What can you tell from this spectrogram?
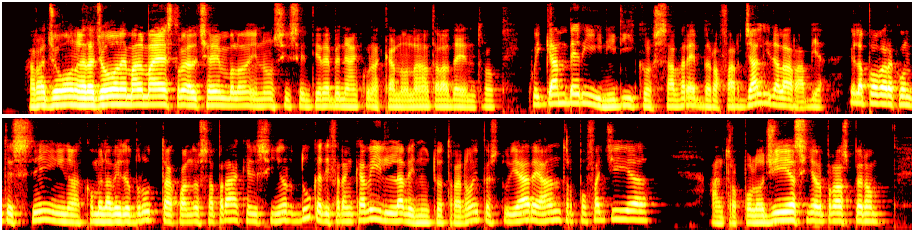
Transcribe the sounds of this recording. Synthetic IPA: rad͡ʒoːneɾad͡ʒoːnemalmaɛst̪ɾoɛalt͡ʃɛmboloenːonsisent̪iɾɛbːeneaŋkeunakanːona̰ːt̪alad̪ːent̪ɾo | kwejɡambeɾiːnid̪iːkosavɾɛbːeɾoafːa̰rd͡ʒalːid̪alːaɾa̰bja | elapɔːveɾakont̪esiːnakomelaveːd̪obɾut̪ːakwand̪osapɾak̟eilsiɲːord̪uːkad̪ifɾaŋkavilːavenuːt̪ot̪ɾanːoːjperst̪ud̪jaːɾeant̪ɾopofad͡ʒiːa | a̰nt̪ɾopolod͡ʒiːasiɲːorpɾɔspeɾo

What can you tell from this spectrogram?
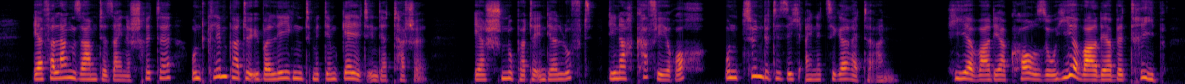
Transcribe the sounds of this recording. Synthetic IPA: ʔeːɐfɛɐlaŋzaːmtəzaɪnəʃʁ̥ɪtʰə | ʔʊntkʰl̥ɪmpɐtəʔyːbɐleːɡŋ̩tmɪt̚d̥eːmɡɛltɪndeːɐtʰaʃə̰ | ʔeːɐʃnʊpɐtəɪndeːɐlʊftd̥iːnaːχkʰafeːʁɔχ | ʔʊnt̚t͡sʏndətəzɪçʔaɪnət͡siɡaʁɛtʰə̰ʔa̰n | hiːɐvaːɐdeːɐkʰɔʁzoɦiːɐvaːɐdeːɐbətʁ̥iːp

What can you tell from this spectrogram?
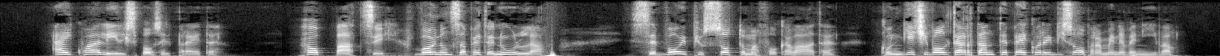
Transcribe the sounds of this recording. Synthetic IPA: ajkwaːlirispoːzeilpɾɛːt̪e | opːat̪sːivojnonsapeːt̪enulːa | sevːojpjusːot̪ːomafːokavaːt̪e | kond̪jɛːt͡ʃivɔlt̪eart̪ant̪epɛːkoɾed̪isoːpɾameneveniːva

